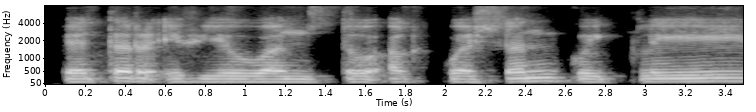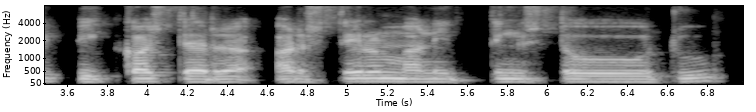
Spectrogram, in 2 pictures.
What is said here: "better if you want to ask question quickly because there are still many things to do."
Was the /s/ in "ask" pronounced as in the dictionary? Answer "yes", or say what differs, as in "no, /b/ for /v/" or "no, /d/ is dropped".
no, /s/ is dropped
